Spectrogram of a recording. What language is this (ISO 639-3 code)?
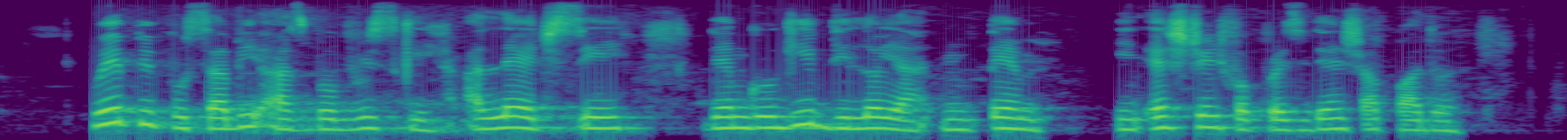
pcm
